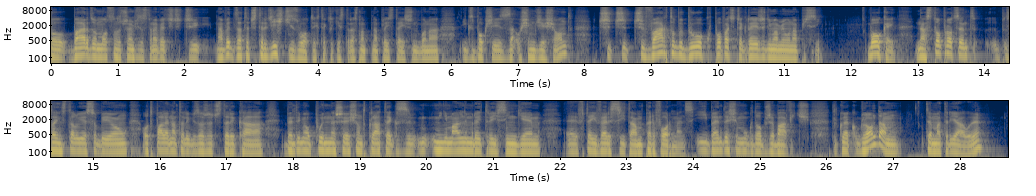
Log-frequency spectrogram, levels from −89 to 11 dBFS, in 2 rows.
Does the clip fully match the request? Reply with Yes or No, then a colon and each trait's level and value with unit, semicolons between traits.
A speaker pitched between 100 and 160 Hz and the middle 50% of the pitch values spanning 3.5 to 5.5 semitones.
No: low, 110 Hz; average, 2.7 semitones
